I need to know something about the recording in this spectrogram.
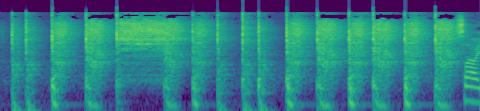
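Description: E-mu Drumulator drum machine playing sounds from its custom EPROM bank: a quick, regular run of deep bass drum hits that drop in pitch, mixed with snare hits. Two different snares are heard among the bass drums.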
